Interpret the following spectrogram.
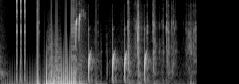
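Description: Electronic logo sting: quick pops and clicks, then a run of short pitched blips about a second in, cutting off abruptly at the end.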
